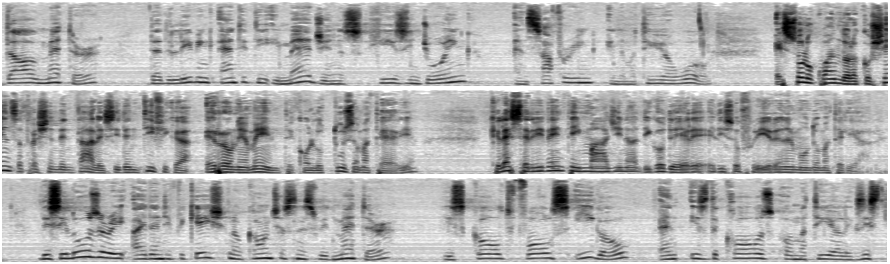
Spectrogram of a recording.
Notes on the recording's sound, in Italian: in diretta dal Tempio di Villa Vrindavana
